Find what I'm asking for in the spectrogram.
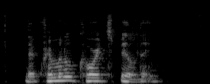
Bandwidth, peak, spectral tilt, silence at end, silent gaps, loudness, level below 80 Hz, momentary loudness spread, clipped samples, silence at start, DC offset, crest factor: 11 kHz; -16 dBFS; -7 dB/octave; 0.55 s; none; -31 LUFS; -70 dBFS; 12 LU; under 0.1%; 0.25 s; under 0.1%; 16 dB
